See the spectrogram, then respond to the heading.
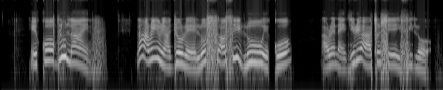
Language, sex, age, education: Yoruba, female, 30-45, tertiary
